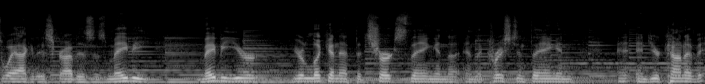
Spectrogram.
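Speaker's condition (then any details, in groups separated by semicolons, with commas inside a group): No condition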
